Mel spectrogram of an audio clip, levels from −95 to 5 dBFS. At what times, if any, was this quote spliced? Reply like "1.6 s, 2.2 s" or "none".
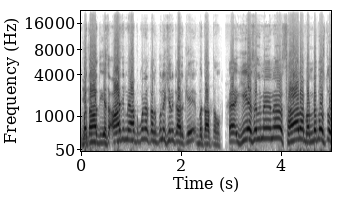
2.8 s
